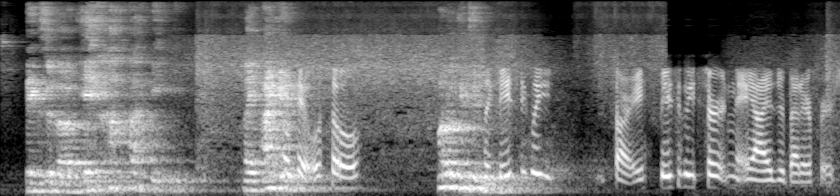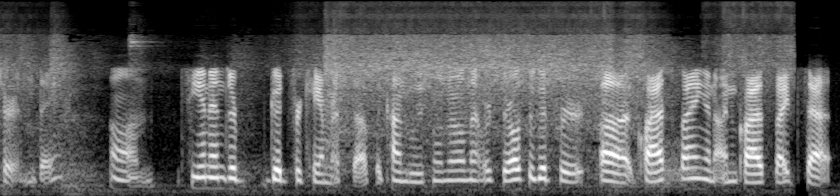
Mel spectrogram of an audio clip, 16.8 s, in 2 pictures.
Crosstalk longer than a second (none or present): none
